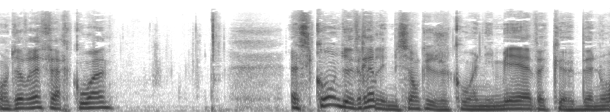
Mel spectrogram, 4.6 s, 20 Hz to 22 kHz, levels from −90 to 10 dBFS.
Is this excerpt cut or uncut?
cut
